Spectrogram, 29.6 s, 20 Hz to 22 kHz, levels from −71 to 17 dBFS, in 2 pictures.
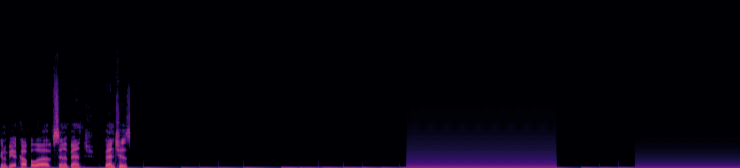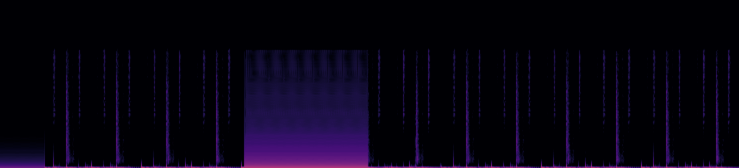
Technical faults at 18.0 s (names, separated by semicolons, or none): none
